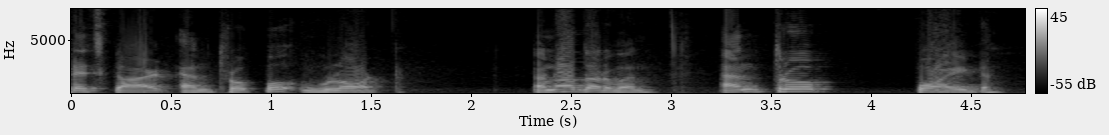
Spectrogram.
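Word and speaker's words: anthropoid: Another one एंथ्रोपॉइड, है ना, एंथ्रोपॉइड। इसको अगर आप ऐसे प्रोनाउंसिएट करोगे तो और अच्छा रहेगा कि आपने एंथ्रोप एक साल ले लिया और ऑइड वर्ड एक साल ले लिया।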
